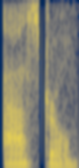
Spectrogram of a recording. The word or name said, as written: astral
